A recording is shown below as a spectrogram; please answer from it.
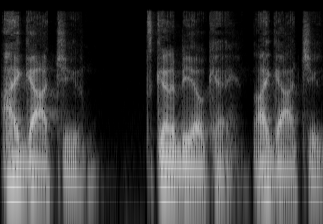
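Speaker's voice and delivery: joyful, chuckling, reassuring tone. Speaker retells an imagined moment with Jesus, arm around him; retelling chuckling speech. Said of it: "he's saying it with like a chuckle".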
